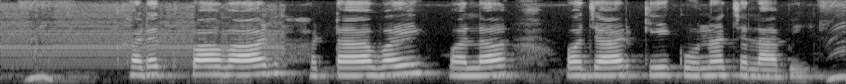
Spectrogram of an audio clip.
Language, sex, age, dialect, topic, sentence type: Maithili, female, 18-24, Southern/Standard, agriculture, question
